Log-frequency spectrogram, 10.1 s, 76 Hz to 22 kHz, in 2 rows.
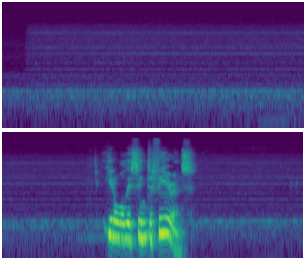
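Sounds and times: interference hiss and buzz: 0.0 - 10.0.

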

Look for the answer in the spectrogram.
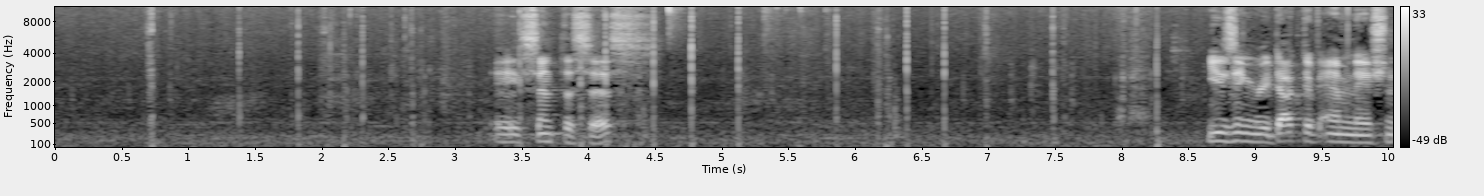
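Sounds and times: stylus tapping on tablet screen: 0.7 - 8.4.

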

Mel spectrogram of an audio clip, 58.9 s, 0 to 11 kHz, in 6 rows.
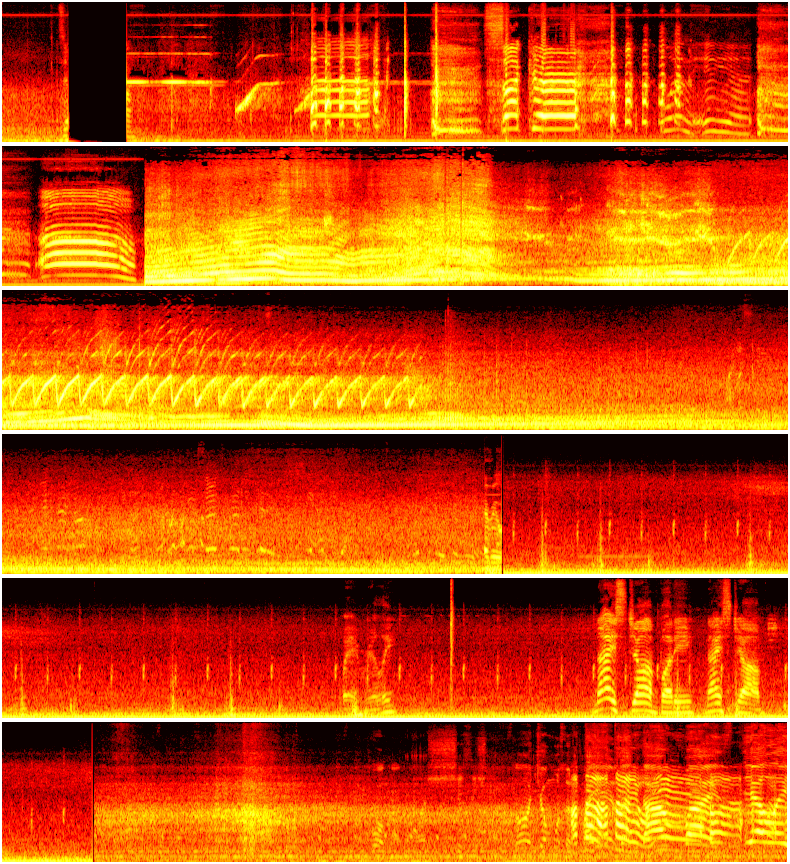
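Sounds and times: pulsing tyre squeal: 1.6 - 3.8, 14.8 - 25.0
car engine revving: 11.5 - 58.9
faint ticks: 35.8 - 43.6, 44.2 - 46.8.

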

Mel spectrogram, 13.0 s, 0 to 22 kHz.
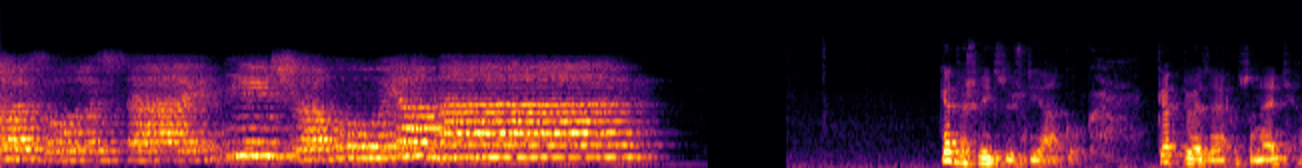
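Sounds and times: voices singing slow melody: 0.0 - 6.8.

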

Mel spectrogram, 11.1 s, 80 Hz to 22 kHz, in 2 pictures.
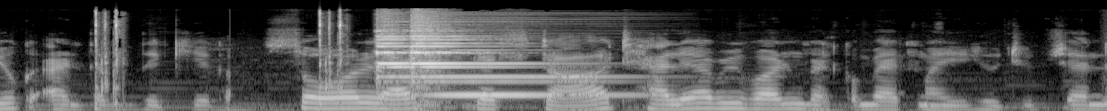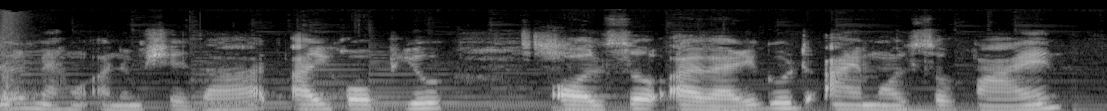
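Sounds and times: bright bell ding: 1.9 - 3.4.

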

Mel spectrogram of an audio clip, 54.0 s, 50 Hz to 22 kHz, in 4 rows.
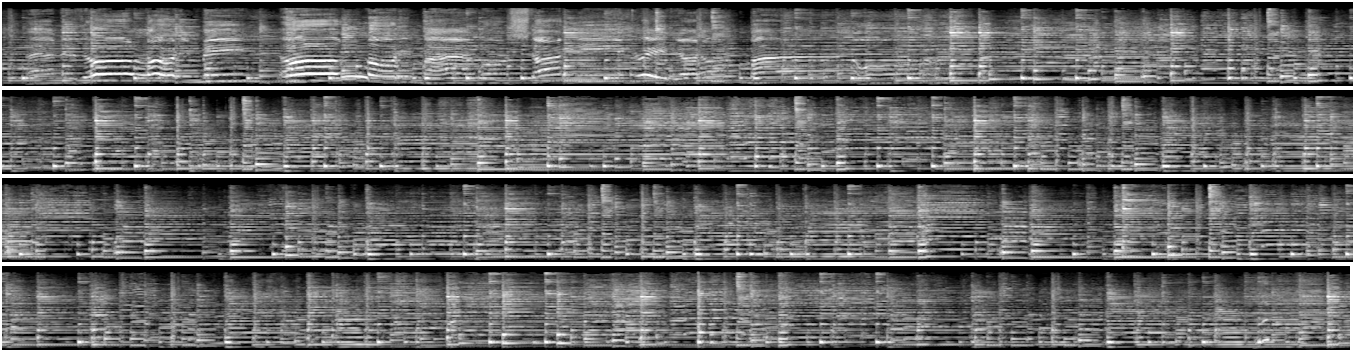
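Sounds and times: bowed fiddle: 0.0 - 54.0
plucked banjo: 0.0 - 54.0
button accordion: 34.0 - 37.0, 44.5 - 54.0.

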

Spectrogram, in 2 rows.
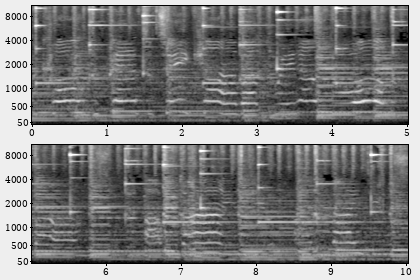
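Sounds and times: man singing: 0.0 - 10.0
strummed acoustic guitars: 0.0 - 10.0
toy glockenspiel notes: 0.0 - 10.0.

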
